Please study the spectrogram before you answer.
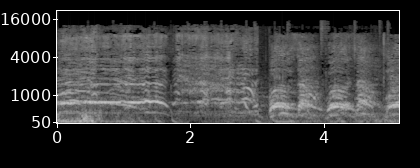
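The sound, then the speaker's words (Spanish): A crowd of migrants shouts and yells while attempting to cross the border fence at Melilla: a sustained, loud, tense roar of many voices, broken by two brief dips before surging again. “Este sonido es también de la frontera, es el intento de entrada de migrantes en la valla de Melilla”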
